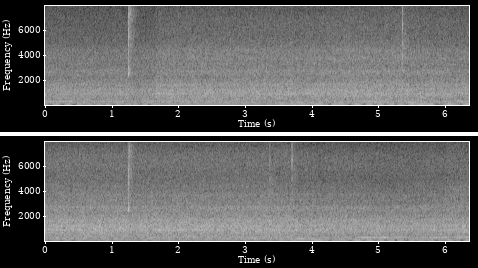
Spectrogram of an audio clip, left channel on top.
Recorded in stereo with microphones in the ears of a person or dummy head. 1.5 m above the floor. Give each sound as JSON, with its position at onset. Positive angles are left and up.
{"t": 1.2, "sound": "a finger snap", "side_deg": -15, "distance_m": 1.8}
